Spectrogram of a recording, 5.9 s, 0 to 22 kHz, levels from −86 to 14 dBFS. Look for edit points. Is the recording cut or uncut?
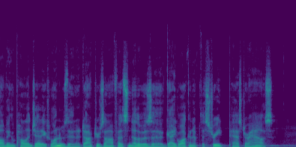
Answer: cut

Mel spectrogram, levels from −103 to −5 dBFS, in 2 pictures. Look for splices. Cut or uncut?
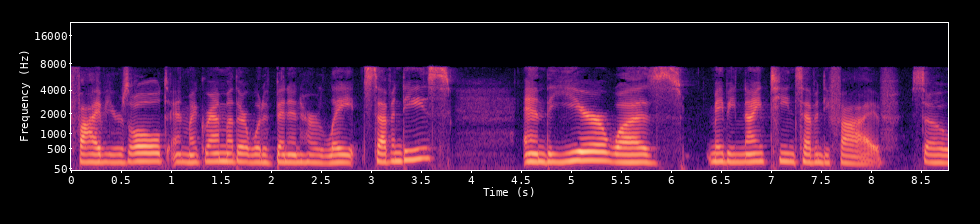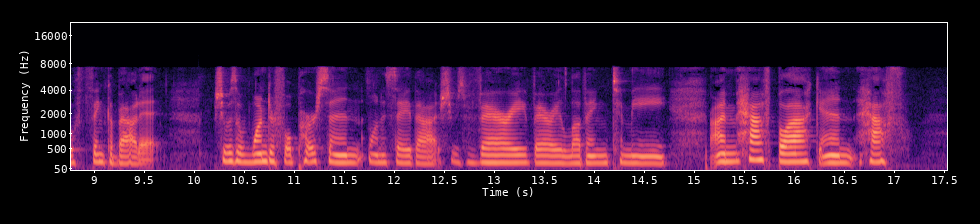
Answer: cut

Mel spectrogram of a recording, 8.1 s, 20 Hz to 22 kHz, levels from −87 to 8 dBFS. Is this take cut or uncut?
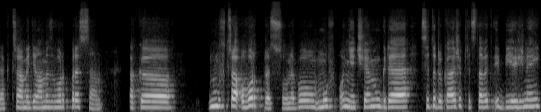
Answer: uncut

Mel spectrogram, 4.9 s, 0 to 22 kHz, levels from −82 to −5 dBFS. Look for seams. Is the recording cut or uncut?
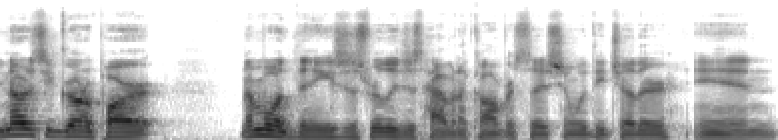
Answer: uncut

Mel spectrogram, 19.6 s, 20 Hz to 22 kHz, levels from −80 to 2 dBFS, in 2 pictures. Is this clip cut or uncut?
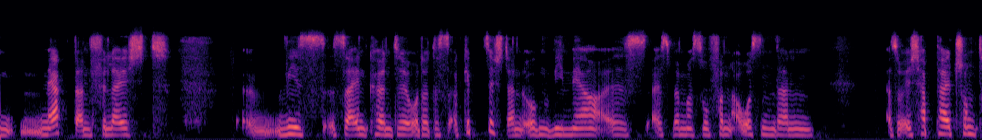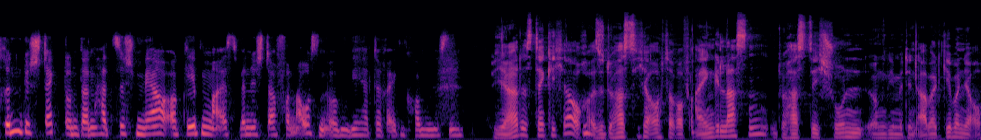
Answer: uncut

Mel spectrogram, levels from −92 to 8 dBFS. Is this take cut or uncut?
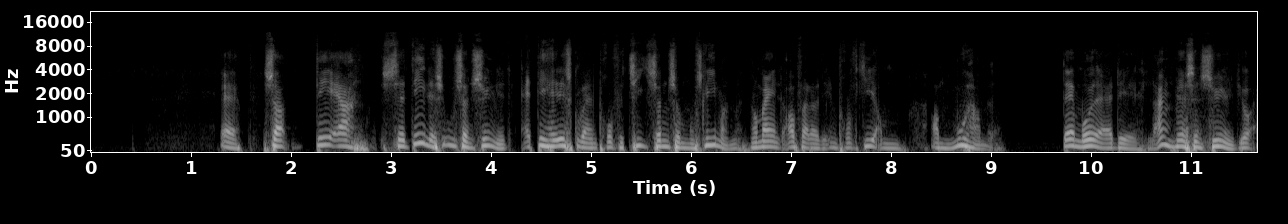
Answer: uncut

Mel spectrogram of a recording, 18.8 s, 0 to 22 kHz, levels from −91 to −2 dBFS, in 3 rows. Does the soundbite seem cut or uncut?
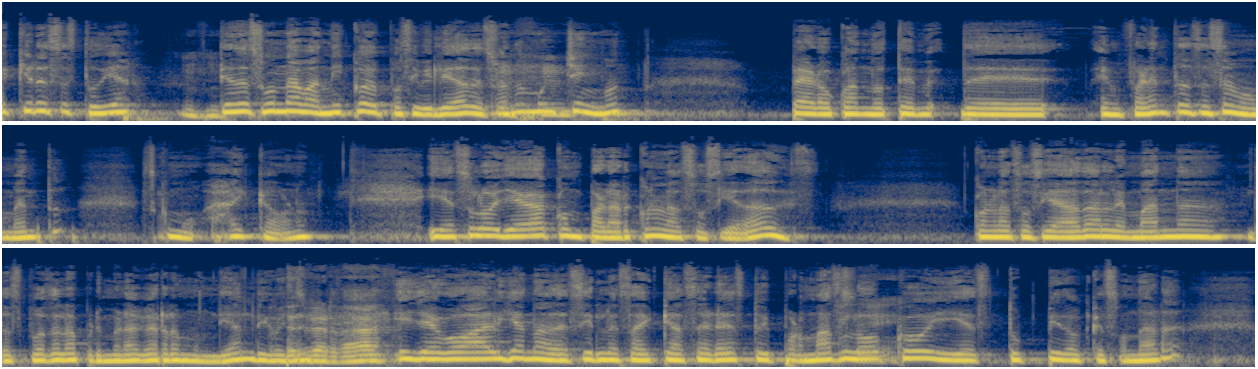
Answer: cut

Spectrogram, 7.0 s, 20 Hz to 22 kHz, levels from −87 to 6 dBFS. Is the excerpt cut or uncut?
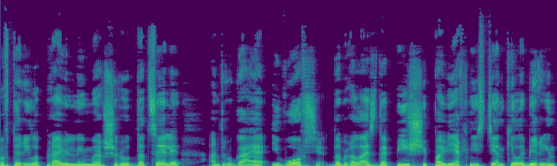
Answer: uncut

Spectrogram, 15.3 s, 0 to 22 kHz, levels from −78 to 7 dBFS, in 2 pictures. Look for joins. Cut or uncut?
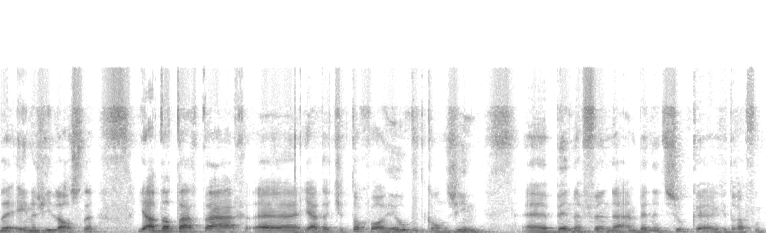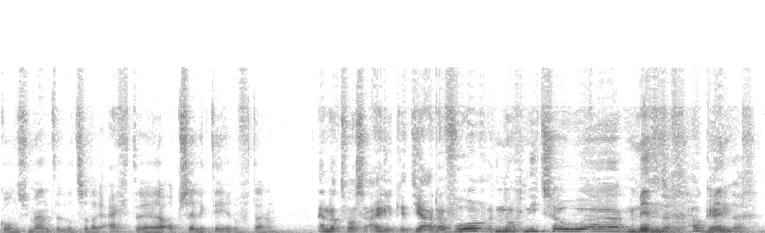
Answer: uncut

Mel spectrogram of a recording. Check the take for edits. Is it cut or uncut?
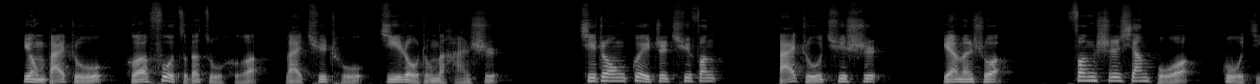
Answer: cut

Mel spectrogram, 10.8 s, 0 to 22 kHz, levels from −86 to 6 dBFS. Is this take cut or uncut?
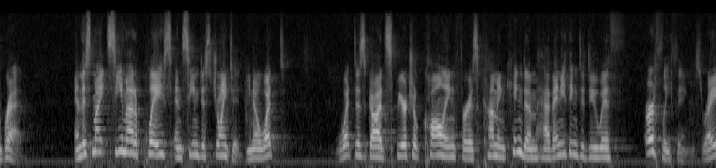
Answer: uncut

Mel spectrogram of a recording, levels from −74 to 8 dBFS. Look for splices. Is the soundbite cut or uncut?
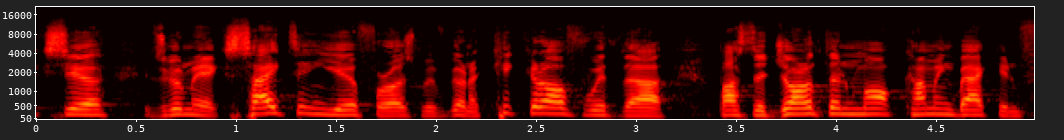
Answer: uncut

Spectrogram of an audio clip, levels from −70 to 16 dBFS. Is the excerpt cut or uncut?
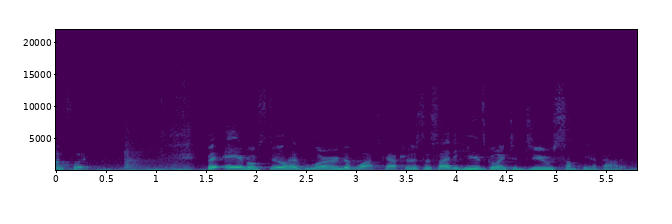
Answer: uncut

